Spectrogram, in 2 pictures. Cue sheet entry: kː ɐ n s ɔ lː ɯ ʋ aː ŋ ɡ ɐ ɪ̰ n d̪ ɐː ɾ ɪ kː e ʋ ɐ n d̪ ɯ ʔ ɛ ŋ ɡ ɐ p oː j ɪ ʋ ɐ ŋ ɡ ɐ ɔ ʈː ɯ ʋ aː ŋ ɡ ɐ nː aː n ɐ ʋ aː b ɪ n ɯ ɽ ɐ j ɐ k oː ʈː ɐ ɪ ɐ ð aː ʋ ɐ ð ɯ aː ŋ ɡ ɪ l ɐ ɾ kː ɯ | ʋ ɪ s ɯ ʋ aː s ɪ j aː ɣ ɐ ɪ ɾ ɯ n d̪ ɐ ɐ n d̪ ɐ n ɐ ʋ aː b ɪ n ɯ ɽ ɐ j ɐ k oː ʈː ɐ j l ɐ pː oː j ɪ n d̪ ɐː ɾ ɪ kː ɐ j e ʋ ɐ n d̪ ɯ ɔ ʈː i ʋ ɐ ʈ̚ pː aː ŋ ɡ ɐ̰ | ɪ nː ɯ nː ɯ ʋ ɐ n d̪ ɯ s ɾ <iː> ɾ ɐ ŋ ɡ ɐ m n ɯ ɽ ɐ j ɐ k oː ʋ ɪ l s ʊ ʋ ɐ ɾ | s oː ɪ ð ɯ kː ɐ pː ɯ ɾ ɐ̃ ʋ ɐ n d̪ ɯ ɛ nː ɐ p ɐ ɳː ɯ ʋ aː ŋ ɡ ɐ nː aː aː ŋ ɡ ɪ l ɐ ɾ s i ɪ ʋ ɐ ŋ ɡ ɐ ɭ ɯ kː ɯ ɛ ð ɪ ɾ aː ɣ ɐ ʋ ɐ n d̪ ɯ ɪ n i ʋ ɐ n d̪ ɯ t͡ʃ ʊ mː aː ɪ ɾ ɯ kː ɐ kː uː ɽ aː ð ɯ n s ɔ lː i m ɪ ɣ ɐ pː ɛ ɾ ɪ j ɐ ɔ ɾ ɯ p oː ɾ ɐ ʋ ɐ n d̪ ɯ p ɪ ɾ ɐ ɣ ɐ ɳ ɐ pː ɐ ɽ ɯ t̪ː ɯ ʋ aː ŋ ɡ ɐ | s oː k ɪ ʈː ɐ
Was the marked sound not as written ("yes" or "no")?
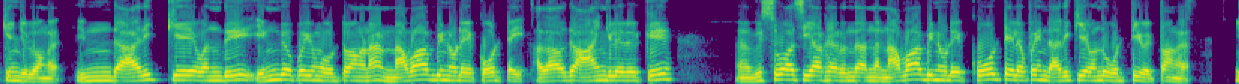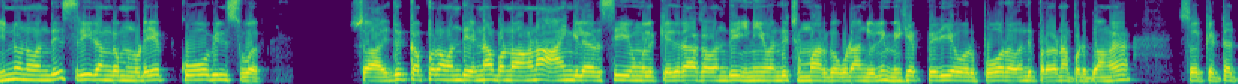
no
